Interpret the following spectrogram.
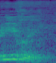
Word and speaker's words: evening: And even less noticeably, the word evening. It's amazing how many people think because it has 3 syllables in spelling, evening, that they're going to say 3 syllables. But it's practically non-existent amongst natural speakers of English. To say good evening, you immediately give yourself away as not a native speaker of English. Good evening, just 2 syllables, eve and me.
